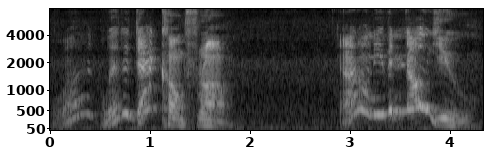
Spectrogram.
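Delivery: mock bafflement. His baffled reply retold.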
